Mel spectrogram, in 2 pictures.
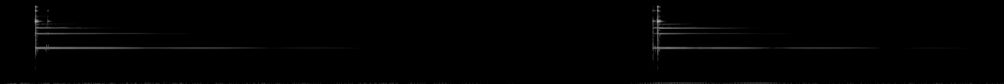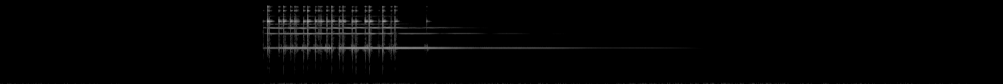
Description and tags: chromatic handbells 12 tones c2
Chromatic handbells 12 tones. Upper C tone.
Normalized to -3dB.
chromatic, double, English-handbells, percussion, ring, single, tuned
